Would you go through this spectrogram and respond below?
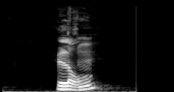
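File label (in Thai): "หลง" ภาษาโคราช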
